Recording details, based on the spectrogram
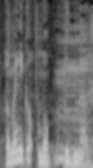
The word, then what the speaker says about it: Domenico Modugno: Domenico Modugno.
